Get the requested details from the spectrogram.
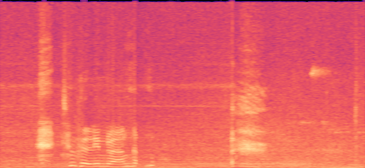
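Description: A young man and a young woman laugh together nearby.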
